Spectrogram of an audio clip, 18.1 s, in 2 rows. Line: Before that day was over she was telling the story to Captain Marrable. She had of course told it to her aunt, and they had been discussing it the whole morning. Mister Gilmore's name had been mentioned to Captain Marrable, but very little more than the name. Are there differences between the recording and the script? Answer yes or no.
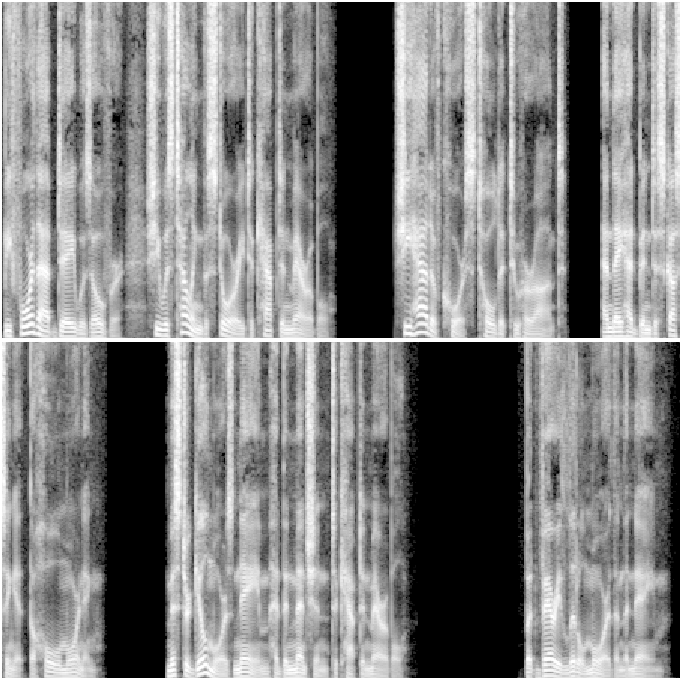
no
